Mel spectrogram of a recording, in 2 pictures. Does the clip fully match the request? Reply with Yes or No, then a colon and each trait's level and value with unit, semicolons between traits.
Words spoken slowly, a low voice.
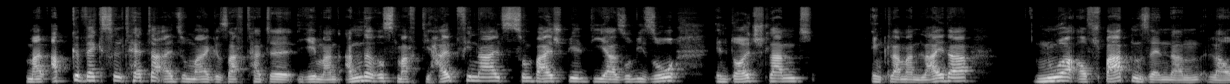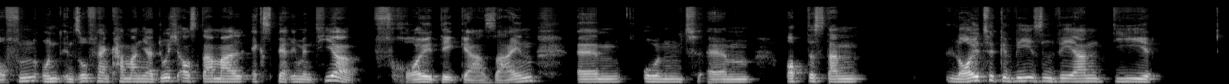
Yes: slow, 110 wpm; low, 130 Hz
